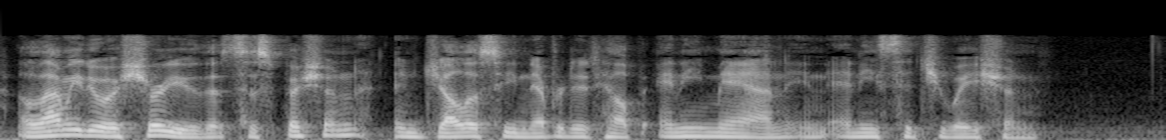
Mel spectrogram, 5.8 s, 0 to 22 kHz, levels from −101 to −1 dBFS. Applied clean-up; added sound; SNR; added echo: none; none; none; none.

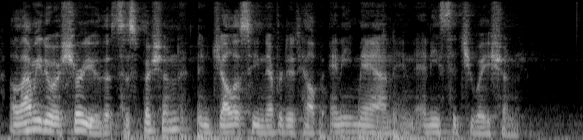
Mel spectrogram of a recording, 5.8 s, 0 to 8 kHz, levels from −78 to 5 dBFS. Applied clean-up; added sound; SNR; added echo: none; Knock; 10 dB; reverberation time 0.7 s.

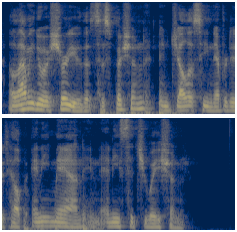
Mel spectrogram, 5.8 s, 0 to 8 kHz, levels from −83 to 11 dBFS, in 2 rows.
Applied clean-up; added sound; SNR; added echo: neural mask model DeepFilterNet 3.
